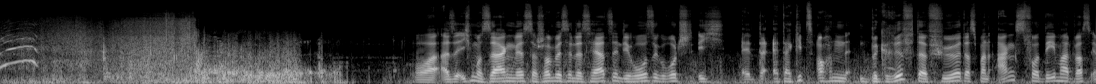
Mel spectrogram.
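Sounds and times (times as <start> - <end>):
open ocean water rushing heard from a small boat: 0.0 - 7.4
wind: 0.0 - 10.9
speech: 4.2 - 10.9.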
